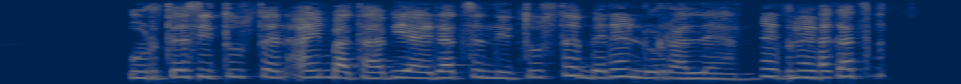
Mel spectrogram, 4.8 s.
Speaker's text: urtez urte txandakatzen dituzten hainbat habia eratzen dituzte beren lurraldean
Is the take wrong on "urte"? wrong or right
wrong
